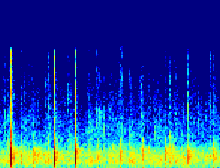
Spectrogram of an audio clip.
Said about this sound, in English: Good morning. Can we give the worship team a round of applause again, please?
